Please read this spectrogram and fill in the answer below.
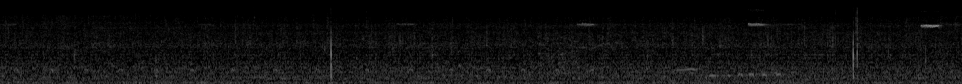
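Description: Quiet outdoor morning ambience: a faint steady hiss with a few brief high chirps scattered through it and two faint clicks, about three seconds apart.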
